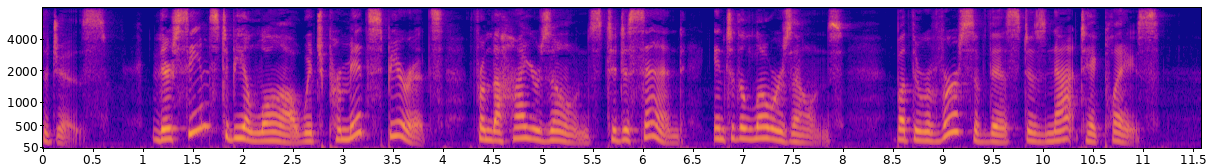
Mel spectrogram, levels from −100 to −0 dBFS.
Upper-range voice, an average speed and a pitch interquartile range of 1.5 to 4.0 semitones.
No: high, 205 Hz; average, 165 wpm; average, 4.9 semitones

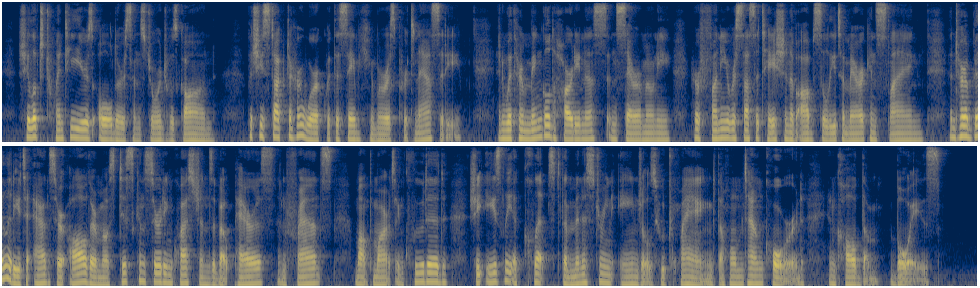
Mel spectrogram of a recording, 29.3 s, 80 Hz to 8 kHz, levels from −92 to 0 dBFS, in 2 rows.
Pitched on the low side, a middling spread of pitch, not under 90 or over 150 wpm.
Yes: low, 115 Hz; average, 3.7 semitones; average, 140 wpm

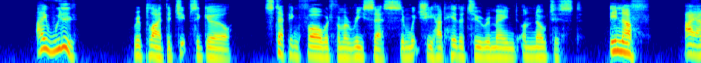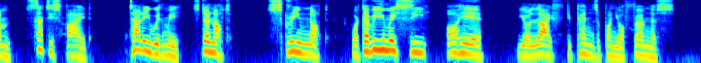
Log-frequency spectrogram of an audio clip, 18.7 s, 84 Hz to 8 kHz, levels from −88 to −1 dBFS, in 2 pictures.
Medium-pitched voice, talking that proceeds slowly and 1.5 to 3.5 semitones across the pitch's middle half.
No: medium, 145 Hz; slow, 130 wpm; average, 5.1 semitones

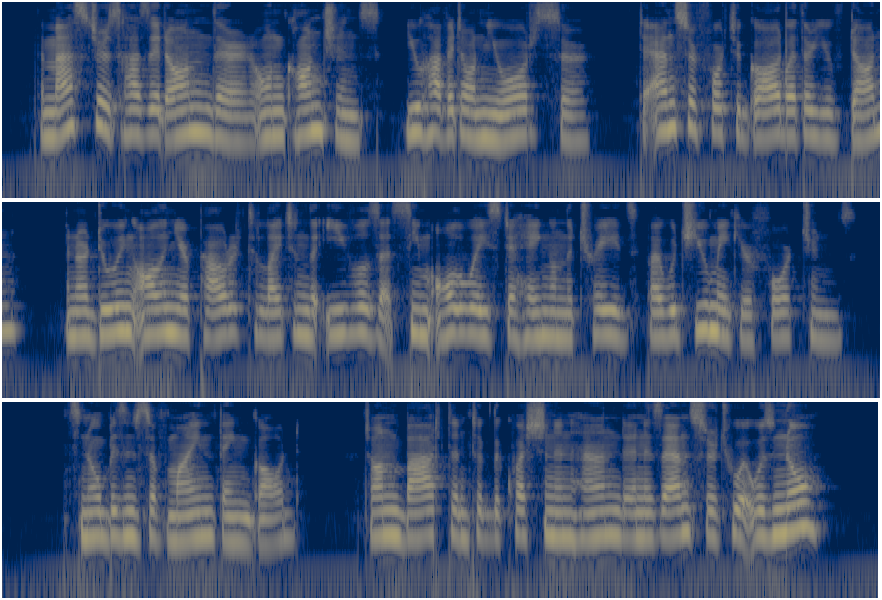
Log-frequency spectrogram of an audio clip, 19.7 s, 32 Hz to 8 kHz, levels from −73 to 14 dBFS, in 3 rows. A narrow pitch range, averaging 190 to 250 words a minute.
Yes: narrow, 1.9 semitones; fast, 205 wpm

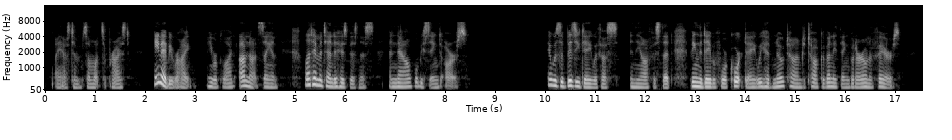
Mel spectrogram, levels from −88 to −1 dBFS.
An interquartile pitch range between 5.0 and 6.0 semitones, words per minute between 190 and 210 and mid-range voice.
No: narrow, 2.6 semitones; average, 195 wpm; medium, 165 Hz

